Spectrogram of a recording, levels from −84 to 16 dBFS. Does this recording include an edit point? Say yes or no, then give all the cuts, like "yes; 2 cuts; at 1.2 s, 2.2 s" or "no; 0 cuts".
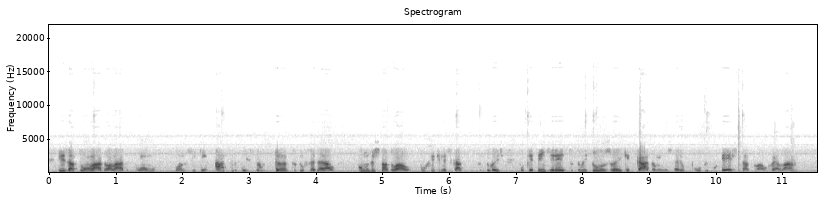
no; 0 cuts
